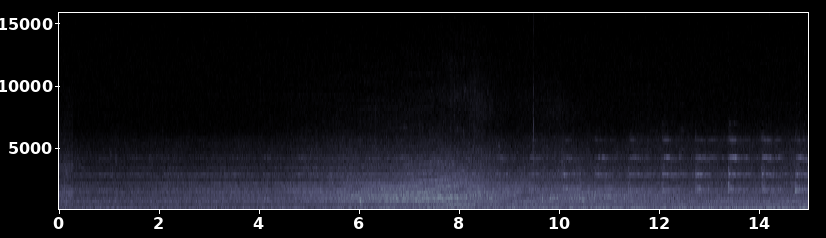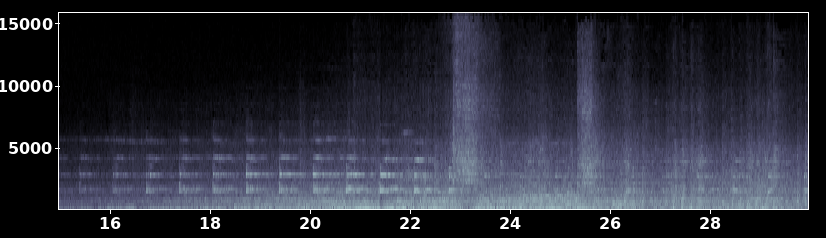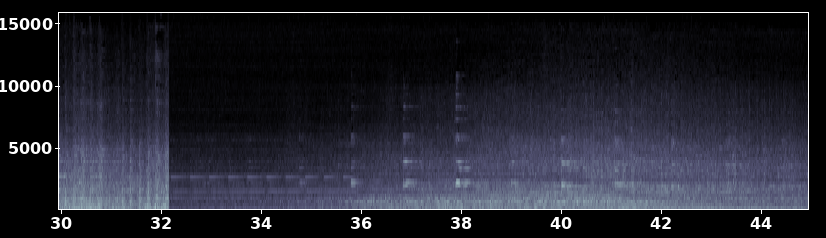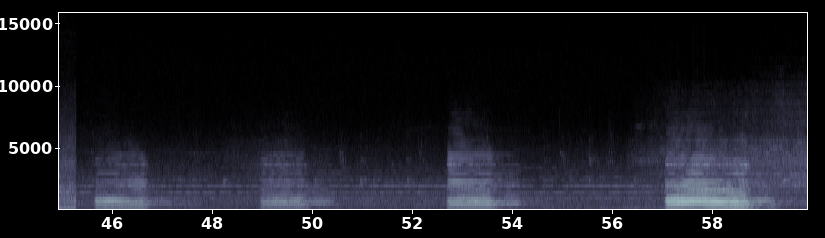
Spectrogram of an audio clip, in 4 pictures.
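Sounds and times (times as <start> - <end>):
train passing close: 0.0 - 59.9
train rumble: 0.0 - 59.9
locomotive air horn blasts: 19.9 - 27.2, 33.6 - 44.0, 45.6 - 47.2, 48.9 - 50.5, 52.7 - 54.3, 57.0 - 59.4.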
